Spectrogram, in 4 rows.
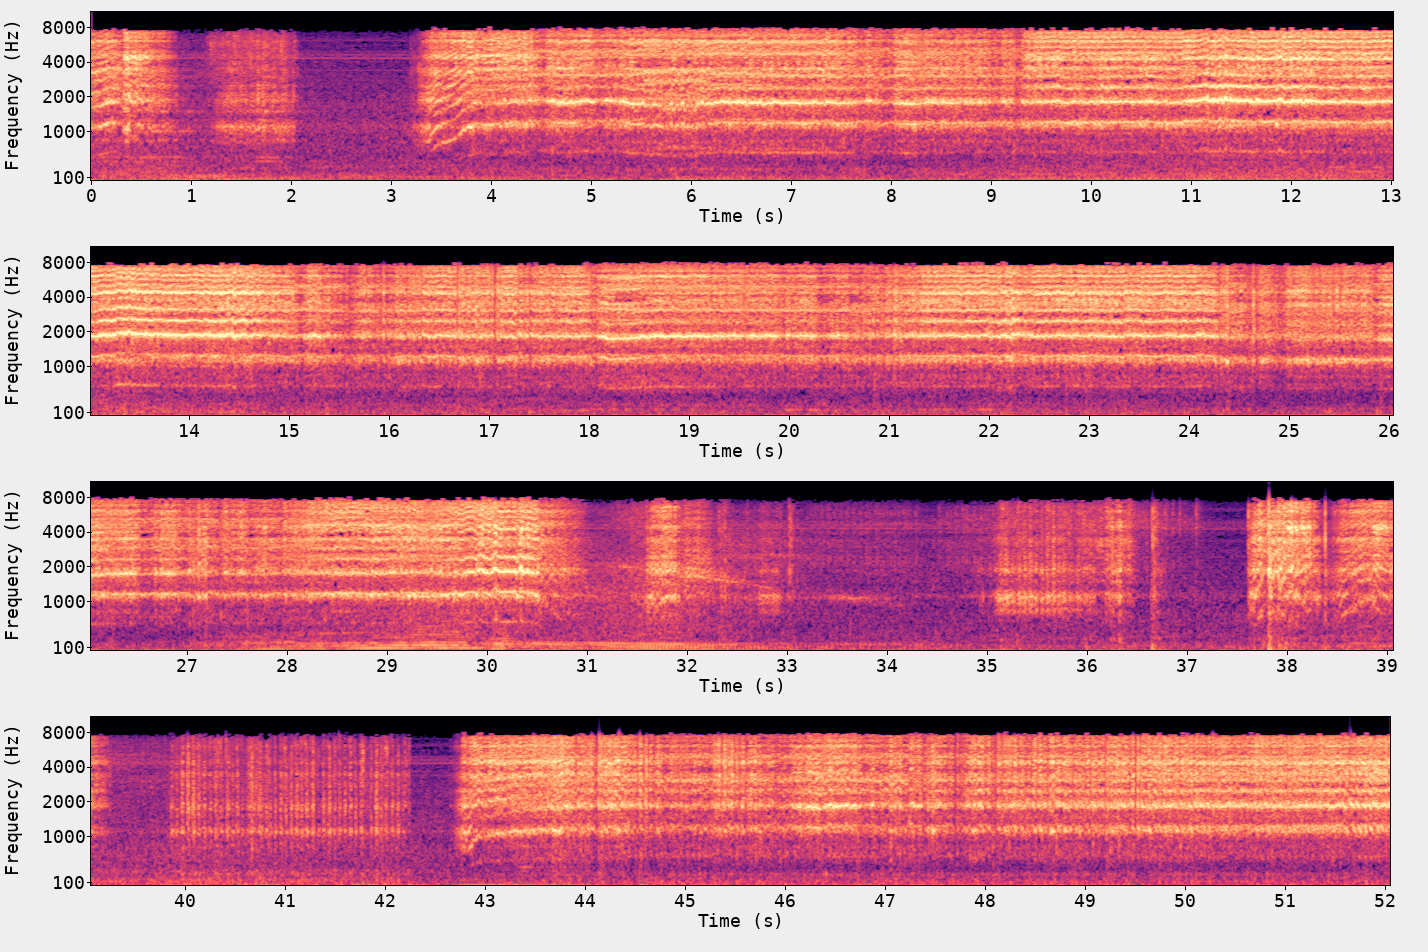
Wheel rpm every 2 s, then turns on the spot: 40, 30, 150, 160, 160, 160, 160, 160, 160, 160, 160, 160, 160, 150, 150, 70, 10, 20, 30, 40, 20, 70, 160, 160, 160, 160.
0-2 32-36 40-42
